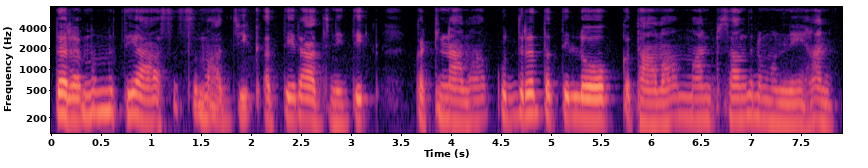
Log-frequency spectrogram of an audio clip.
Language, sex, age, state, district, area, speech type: Punjabi, female, 30-45, Punjab, Amritsar, urban, read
